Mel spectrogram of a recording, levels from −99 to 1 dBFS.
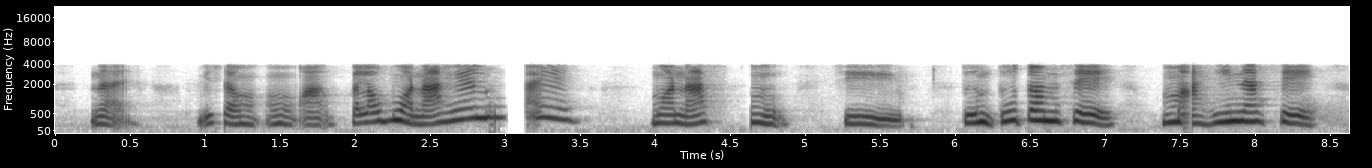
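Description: Packet loss with pitch repetition at 1.08, 2.91, 4.59 and 7.53 s: the receiver repeats the last pitch period through each gap, 60 ms at 1.08, 4.59 and 7.53 s, giving a brief buzzy hold. At 2.91 to 3.15 s, 210 ms of losses spread over 240 ms, including a 180 ms run, fade into silence before the speech cross-fades back, all within narrowband G.711 telephone coding.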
